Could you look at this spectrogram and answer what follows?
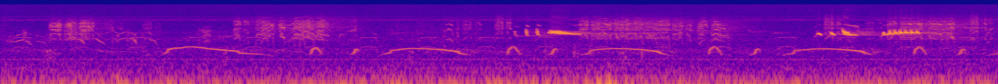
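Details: Pale-vented pigeon (Patagioenas cayennensis) in Costa Rica giving soft, hollow coos that rise and fall, repeated in a steady series, over a busy chorus of high chirps and trills from other birds.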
